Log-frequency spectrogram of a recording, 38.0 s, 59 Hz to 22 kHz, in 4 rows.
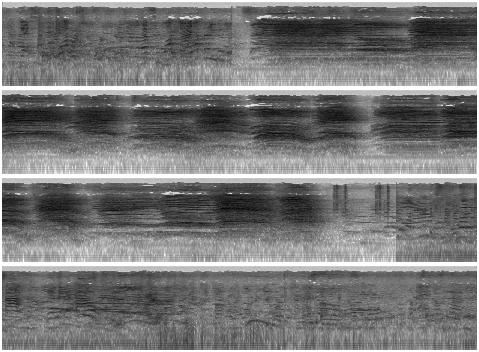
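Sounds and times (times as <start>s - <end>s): children shouting in unison: 5.0s - 25.5s.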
